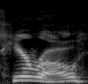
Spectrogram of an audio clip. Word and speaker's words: HXRO: tolerance you have so hxr oh it's pronounced hero as a binary options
